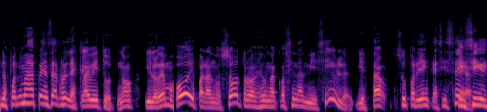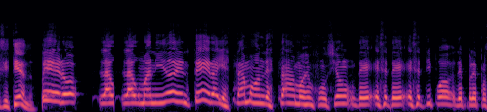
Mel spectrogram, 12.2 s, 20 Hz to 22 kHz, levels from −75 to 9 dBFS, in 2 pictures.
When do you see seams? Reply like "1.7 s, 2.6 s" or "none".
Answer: 1.7 s, 2.2 s, 7.5 s, 11.0 s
